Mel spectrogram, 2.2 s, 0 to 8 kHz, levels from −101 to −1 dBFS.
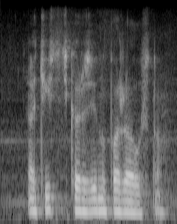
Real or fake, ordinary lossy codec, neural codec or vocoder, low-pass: real; none; none; 7.2 kHz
